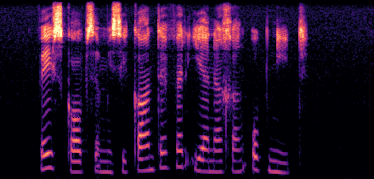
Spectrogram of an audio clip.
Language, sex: Afrikaans, female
